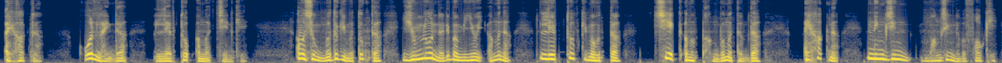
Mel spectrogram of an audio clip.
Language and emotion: Manipuri, fearful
